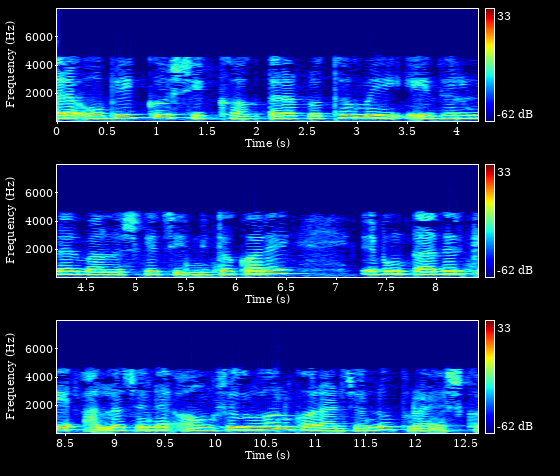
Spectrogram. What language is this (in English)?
Bangla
